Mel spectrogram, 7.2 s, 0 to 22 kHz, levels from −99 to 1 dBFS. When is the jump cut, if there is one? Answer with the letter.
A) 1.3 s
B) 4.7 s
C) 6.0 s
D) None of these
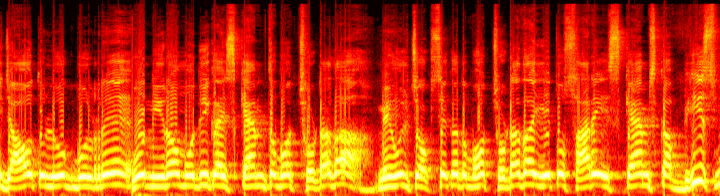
A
